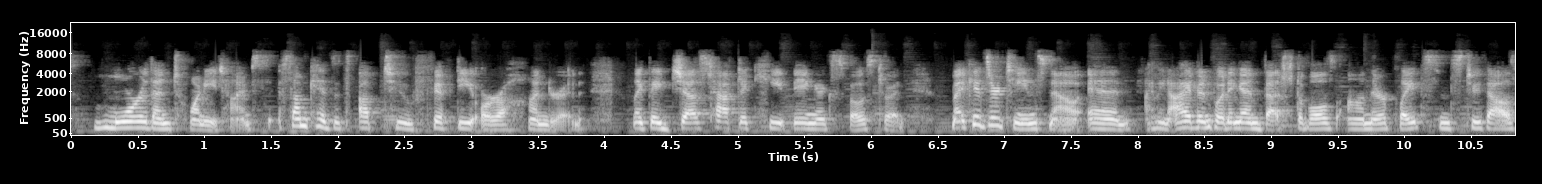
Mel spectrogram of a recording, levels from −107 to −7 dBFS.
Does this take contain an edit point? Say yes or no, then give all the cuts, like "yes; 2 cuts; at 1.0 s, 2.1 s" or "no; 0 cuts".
no; 0 cuts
